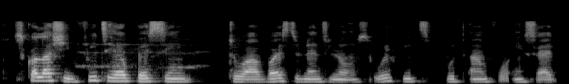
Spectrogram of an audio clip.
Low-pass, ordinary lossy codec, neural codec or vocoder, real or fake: none; none; none; real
